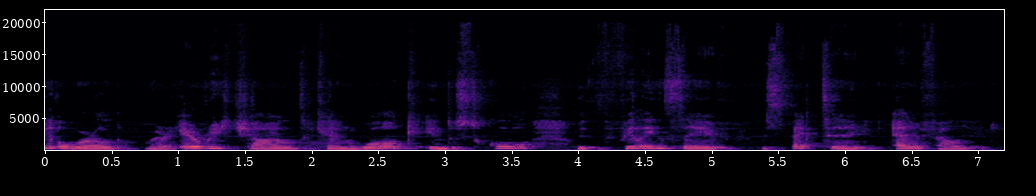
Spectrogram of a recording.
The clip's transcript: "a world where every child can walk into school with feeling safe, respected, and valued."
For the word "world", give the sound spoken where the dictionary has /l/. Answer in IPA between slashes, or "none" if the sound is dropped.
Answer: /l/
